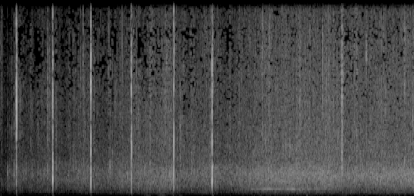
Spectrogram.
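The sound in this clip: Applause from a church audience welcoming a pastor to the platform: steady, dense clapping with several sharper claps standing out early on, then swelling slightly louder and fuller in the second half.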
